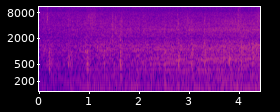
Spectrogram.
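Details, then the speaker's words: Fiat Panda while driving: a light, regular knock about three to four a second from the rear hub area over road rumble, first heard in turns; a frayed handbrake cable was binding and holding the brake shoes half applied. "стучит уже даже без поворота проблема-то оказалась в тросе ручника он протерся в одном месте и начал заклинивать то есть колодки подклинивают полуподжатые"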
